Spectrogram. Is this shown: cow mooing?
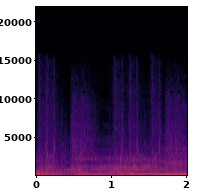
yes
